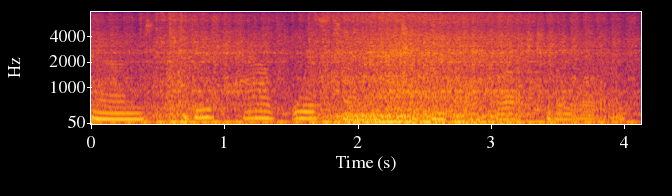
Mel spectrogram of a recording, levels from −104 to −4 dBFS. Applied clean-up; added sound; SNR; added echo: none; Motorcycle / Engine; -3 dB; none.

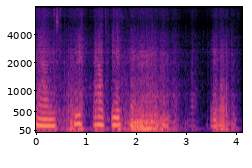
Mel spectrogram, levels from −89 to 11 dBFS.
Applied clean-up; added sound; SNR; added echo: neural mask model RNNoise.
